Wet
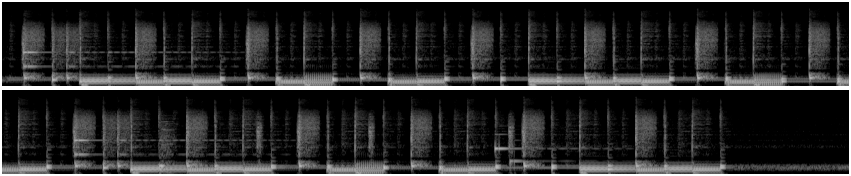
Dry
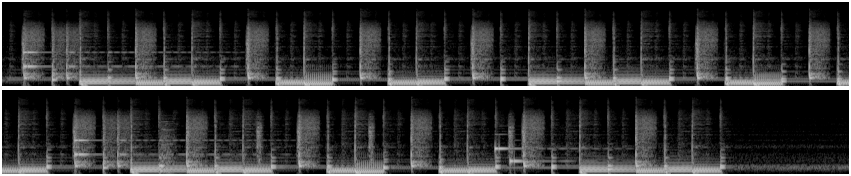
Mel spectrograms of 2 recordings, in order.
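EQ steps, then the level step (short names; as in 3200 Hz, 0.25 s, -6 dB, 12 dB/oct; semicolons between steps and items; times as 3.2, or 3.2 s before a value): fixed phaser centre 300 Hz, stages 4; -1.5 dB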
